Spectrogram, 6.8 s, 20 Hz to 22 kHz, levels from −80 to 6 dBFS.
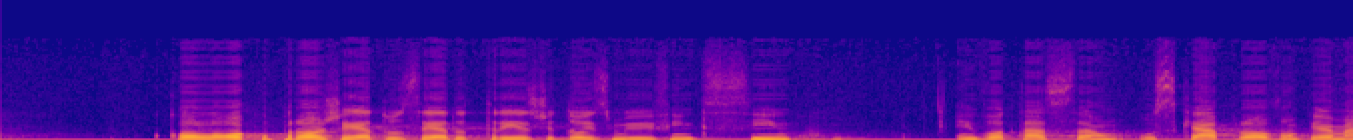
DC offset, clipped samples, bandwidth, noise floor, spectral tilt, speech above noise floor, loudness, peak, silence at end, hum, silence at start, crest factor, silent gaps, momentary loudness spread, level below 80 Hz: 4%; under 0.1%; 16 kHz; -51 dBFS; -7 dB/octave; 31 dB; -21 LUFS; -2 dBFS; 0 s; none; 0.05 s; 20 dB; none; 11 LU; -44 dBFS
